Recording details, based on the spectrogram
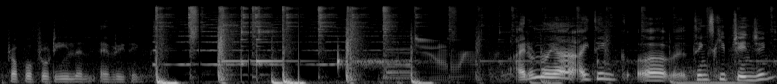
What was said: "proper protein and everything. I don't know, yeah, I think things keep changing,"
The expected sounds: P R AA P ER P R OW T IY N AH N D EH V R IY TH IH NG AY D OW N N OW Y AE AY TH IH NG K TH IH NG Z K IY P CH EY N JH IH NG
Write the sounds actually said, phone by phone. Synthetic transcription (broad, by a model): P R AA P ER P R OW T IY N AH N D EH V R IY T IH NG AY D OW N N OW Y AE AY T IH NG K T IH NG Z K IY P CH EY N JH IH NG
